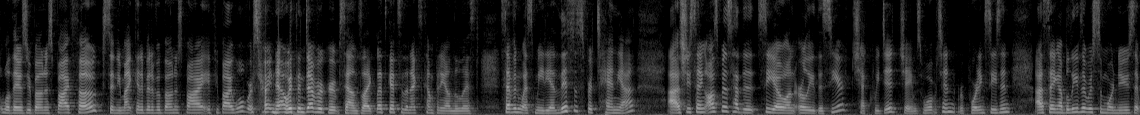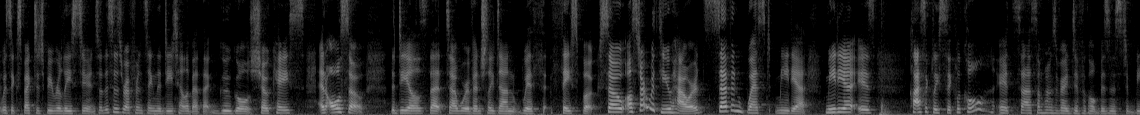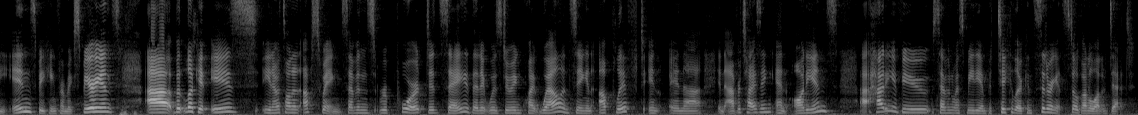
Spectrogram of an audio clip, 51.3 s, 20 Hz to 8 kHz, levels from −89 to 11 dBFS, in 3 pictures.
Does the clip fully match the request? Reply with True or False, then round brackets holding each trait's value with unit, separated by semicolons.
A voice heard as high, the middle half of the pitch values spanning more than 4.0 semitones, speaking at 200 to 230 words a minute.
True (205 Hz; 5.0 semitones; 205 wpm)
